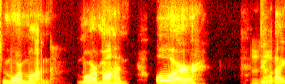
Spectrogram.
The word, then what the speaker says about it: Mormon: so am I going to go to a religion that requires self-discipline that my father, who's a moron, suggests that we do It's pronounced Mormon.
